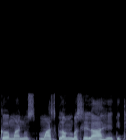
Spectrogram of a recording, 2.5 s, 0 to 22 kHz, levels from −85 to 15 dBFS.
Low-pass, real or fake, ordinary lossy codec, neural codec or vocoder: 7.2 kHz; real; none; none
